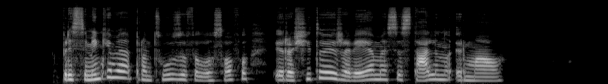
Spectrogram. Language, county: Lithuanian, Kaunas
